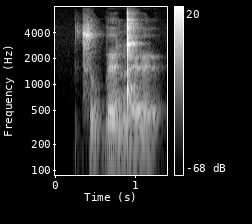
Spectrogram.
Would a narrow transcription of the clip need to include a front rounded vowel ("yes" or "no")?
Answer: yes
